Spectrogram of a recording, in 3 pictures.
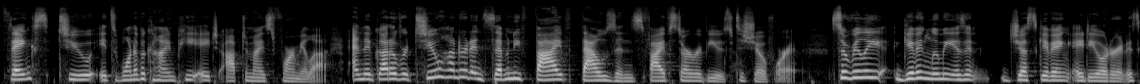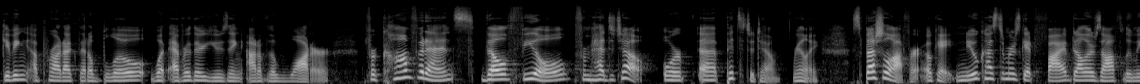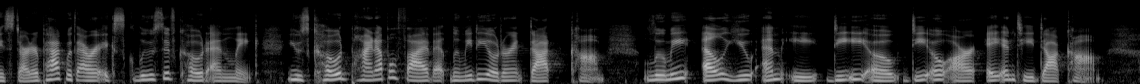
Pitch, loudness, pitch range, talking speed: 200 Hz, -25 LUFS, 175-235 Hz, 165 wpm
